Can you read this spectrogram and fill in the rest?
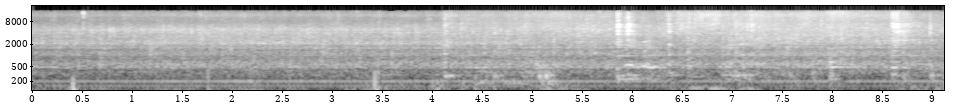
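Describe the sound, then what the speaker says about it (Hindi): Chicken fries in oil with crushed garlic and ginger, a steady close sizzle and crackle with occasional stirring knocks and scrapes that grow slightly busier toward the end, without any talk. "चिकन हमारा हो रहा है फ्राई इसमें ऑयल में, और अब मैं इसमें डालूँगी कुटा हुआ लहसुन और अदरक।"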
